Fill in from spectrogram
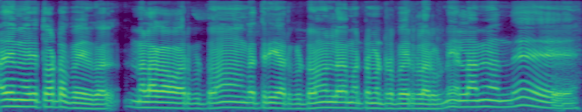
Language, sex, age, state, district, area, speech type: Tamil, female, 30-45, Tamil Nadu, Tiruvarur, urban, spontaneous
